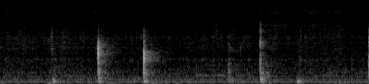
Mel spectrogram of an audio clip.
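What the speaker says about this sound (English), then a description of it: "Give it a nice stir." A spoon scrapes and knocks through fresh pasta sauce in a pan, with about half a dozen distinct taps and scrapes at irregular intervals over a faint low simmer and no talking.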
